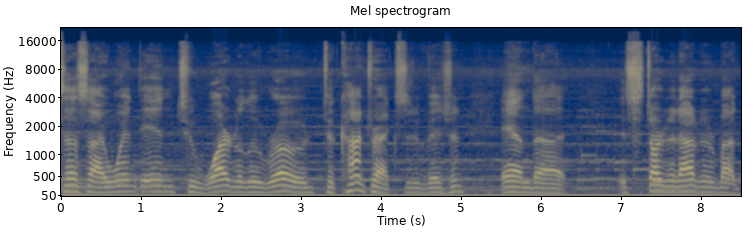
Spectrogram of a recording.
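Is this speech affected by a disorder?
Yes: traumatic brain injury; accident, affected memory, walking, speech, nervous system; long recovery; speech relearned after injury.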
